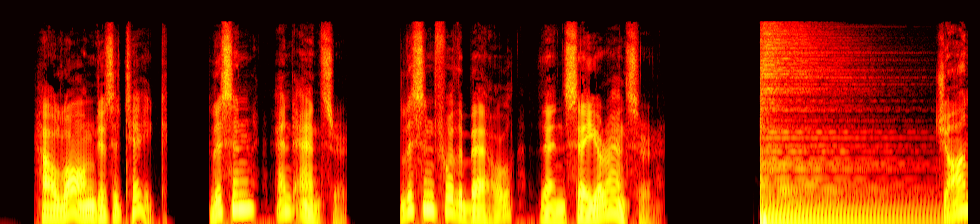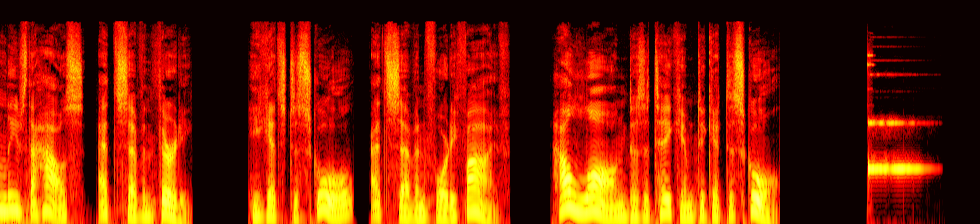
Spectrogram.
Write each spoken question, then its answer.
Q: How long does it take him to get to school?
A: It takes him 15 minutes. It takes him 15 minutes to get to school.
